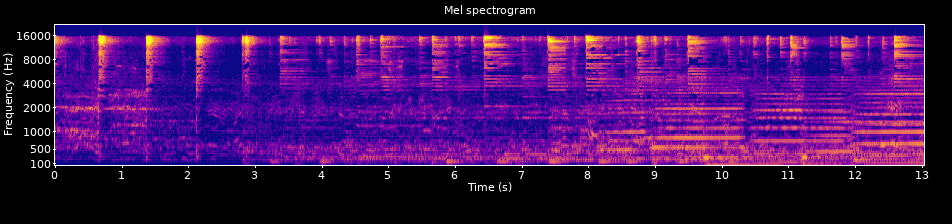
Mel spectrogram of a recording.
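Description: Live instrumental opening of a folk ballad played by acoustic guitars, upright bass and a symphony orchestra. A few sharp taps in the first couple of seconds lead into sustained instrument notes that build up, with a deep bass note entering near the end.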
